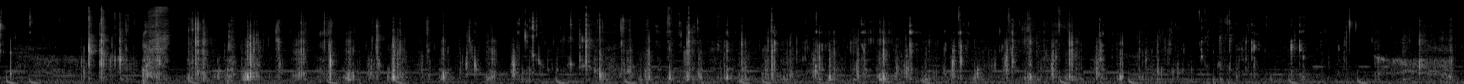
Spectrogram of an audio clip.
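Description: Mukbang eating sounds close to the microphone: a person chewing mouthfuls of cake, a quick, irregular run of mouth clicks and crunches, with soft background music underneath.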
